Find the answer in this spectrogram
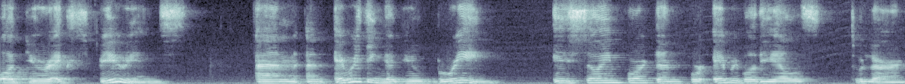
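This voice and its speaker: A very slow voice in a Puerto Rican accent, set against noticeable background noise. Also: woman, fairly low pitch for a woman, lively intonation. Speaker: public relations professional. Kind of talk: interview. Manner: halting.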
